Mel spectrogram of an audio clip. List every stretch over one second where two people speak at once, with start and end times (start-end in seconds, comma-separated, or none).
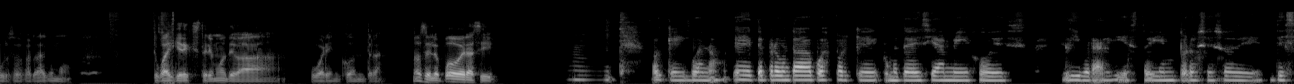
none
